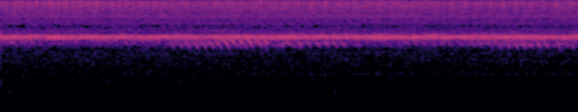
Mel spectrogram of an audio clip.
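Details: Autumn night chorus of bell crickets at the fifteenth-night moon, pampas grass setting: unbroken high-pitched ringing with bursts of fine pulsed chirping, no other clear sounds.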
